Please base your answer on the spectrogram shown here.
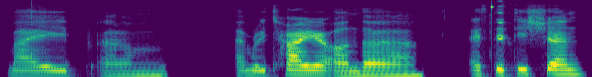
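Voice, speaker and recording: A woman, hosting a live stream from home over a video call, speaking haltingly with many restarts. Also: on the low side, steady tone, a bit bright, clean tone, dry recording. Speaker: host. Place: home room with bookshelves. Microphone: webcam on video call.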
